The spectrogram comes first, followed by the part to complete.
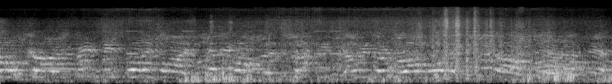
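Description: Voices talking indistinctly, with a rougher rushing noise joining in from about two seconds in.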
